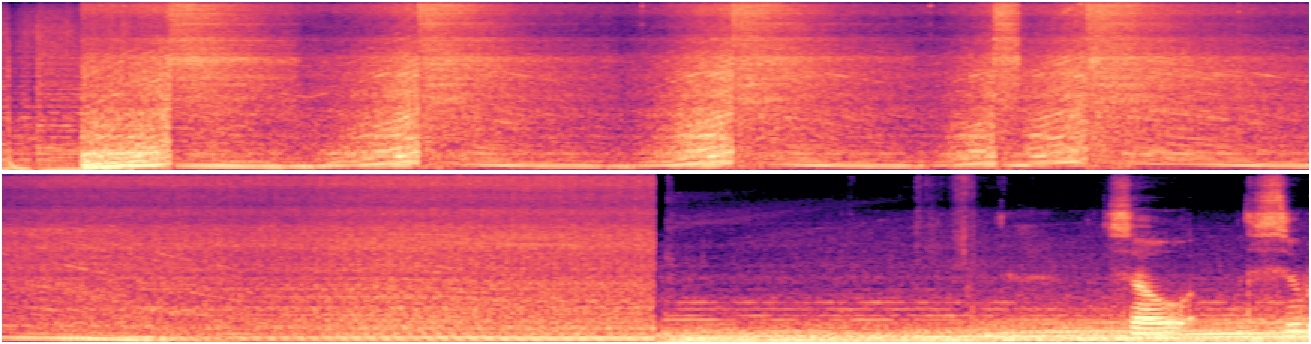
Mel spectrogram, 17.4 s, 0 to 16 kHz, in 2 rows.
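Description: A tuned Subaru Legacy GT with a swapped EJ20 engine revs hard in repeated rising bursts, then settles into a steady rumbling idle, loud and close, with a voice briefly over the end.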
